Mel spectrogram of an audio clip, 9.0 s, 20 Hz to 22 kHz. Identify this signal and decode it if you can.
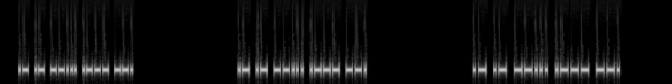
Morse code, heard as a keyed tone, about 36 wpm, 700 Hz. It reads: AA7JG AA7JG AA7JG
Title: Speed Racing - USA 2x2 Call Signs 30wpm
